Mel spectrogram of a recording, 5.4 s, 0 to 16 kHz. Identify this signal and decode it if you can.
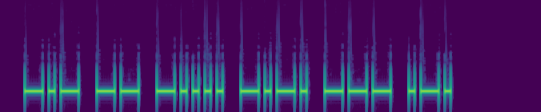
Morse code, heard as a keyed tone, about 20 wpm, 700 Hz. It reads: KM6COR
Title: USA Call Signs Repeated 3x 20wpm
